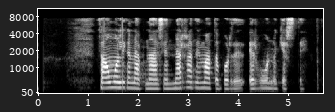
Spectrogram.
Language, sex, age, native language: Icelandic, female, 30-39, Icelandic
